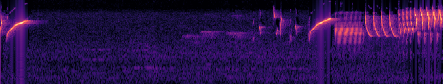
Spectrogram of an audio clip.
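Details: Mule bird from a male goldfinch crossed with a female canary, giving a sharp rising whistle, a long pause, scattered thin notes, another rising whistle, then a buzzy note and a fast run of repeated bright slurred trill notes.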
